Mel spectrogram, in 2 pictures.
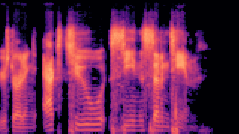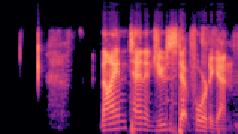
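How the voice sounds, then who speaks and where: A man narrates stage directions from a script. His voice sits at a middle pitch and is very bright and sharp, recorded close and dry. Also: expressive, measured pace, dry recording, low-quality recording.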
